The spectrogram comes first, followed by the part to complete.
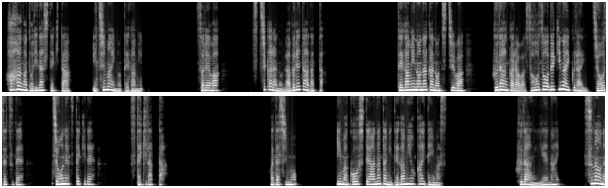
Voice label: ナレーション

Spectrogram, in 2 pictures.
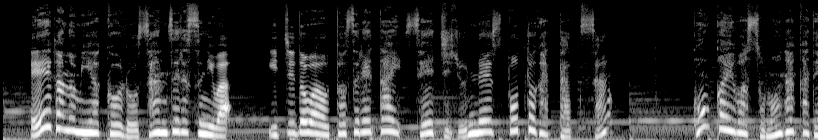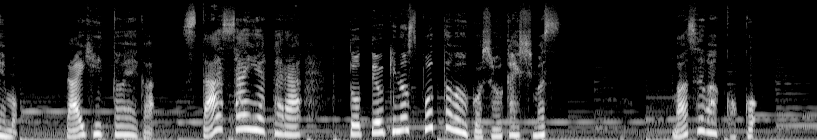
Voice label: ナチュラル BGM付, ナレーション_ナチュラル

